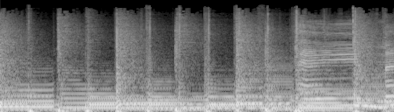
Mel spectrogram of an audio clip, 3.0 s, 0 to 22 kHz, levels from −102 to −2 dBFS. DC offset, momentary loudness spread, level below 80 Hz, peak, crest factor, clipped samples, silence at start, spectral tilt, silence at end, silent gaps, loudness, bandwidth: under 0.1%; 3 LU; -26 dBFS; -2 dBFS; 14 dB; under 0.1%; 0 s; -6.5 dB/octave; 0 s; none; -18 LUFS; 17 kHz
